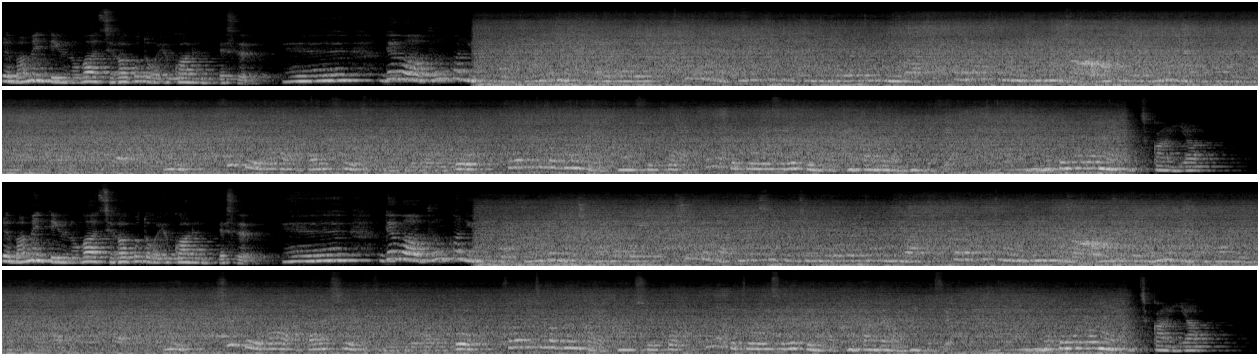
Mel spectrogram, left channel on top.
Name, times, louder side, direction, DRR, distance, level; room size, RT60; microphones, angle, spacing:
voice 1, 0.0-2.5 14.1-24.6, right 1 dB, 15° right, 3 dB, 0.3 m, -26 dB
voice 2, 2.8-13.3 22.4-23.1, equal, 60° right, -3 dB, 0.6 m, -29 dB
sound 1, 4.7-23.8, left 1 dB, 50° left, 0.6 m, -29 dB
5.5 x 2.1 x 3.2 m, 0.92 s
head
